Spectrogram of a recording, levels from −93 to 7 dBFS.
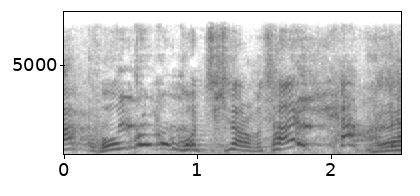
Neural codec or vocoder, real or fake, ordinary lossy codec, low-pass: codec, 16 kHz, 4 kbps, FunCodec, trained on LibriTTS, 50 frames a second; fake; none; 7.2 kHz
